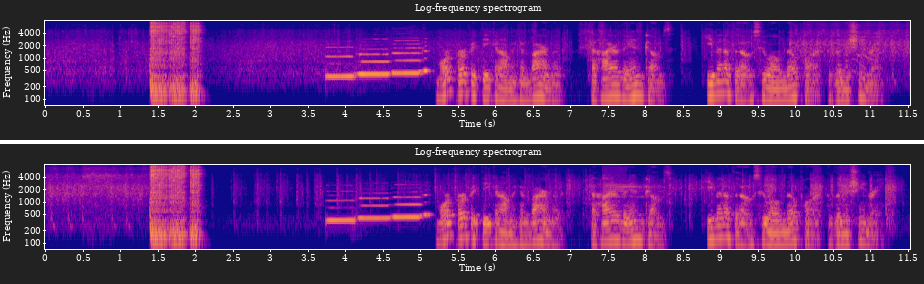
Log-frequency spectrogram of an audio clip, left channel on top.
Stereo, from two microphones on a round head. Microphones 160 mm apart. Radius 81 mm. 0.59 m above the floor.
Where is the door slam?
No door slam in this recording.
